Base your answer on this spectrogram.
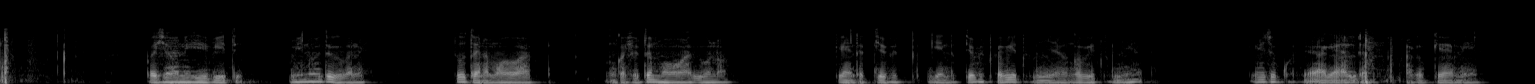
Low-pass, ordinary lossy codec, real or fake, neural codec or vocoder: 5.4 kHz; AAC, 32 kbps; fake; codec, 16 kHz, 16 kbps, FreqCodec, larger model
